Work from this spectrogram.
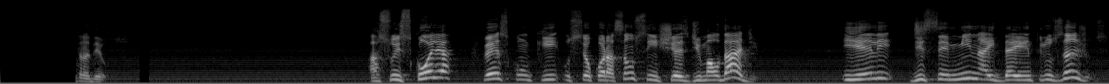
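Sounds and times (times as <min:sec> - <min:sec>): man speaking: 0:00.8 - 0:01.3, 0:03.7 - 0:07.6, 0:08.4 - 0:11.0
electrical mains hum: 0:00.8 - 0:11.0.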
